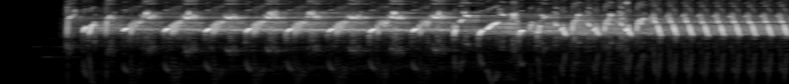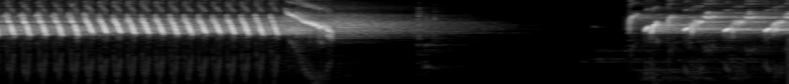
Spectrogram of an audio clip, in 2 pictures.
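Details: European goldfinch singing a long phrase of sparkling twitter that shifts into an even, rapid buzzy trill, then stops abruptly; after a pause the song resumes.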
